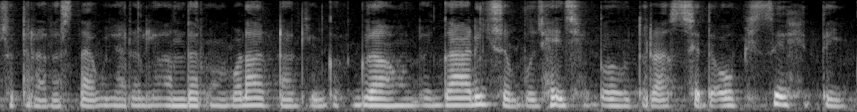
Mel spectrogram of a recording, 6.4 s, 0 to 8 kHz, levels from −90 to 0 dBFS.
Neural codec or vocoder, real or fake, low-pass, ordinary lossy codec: codec, 16 kHz, 4 kbps, FunCodec, trained on LibriTTS, 50 frames a second; fake; none; none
